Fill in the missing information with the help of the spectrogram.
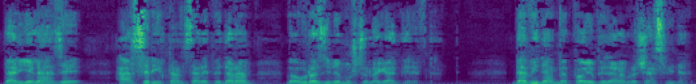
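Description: Man reading a story, super deep voice, kinda husky. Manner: steady, measured reading. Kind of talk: scripted narration of a story.

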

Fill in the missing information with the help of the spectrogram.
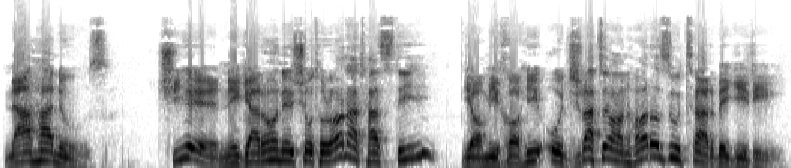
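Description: A woman's voice: sits low, big pitch swings, husky, voice pushed down, heavily acted. A woman voicing a sarcastic male steward who speaks in a mocking, taunting way.

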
